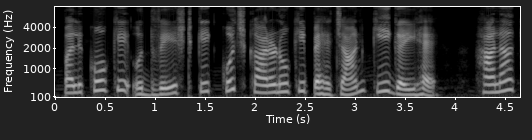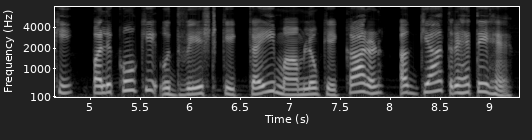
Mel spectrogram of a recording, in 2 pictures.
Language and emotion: Hindi, neutral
